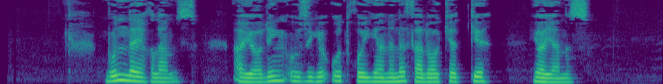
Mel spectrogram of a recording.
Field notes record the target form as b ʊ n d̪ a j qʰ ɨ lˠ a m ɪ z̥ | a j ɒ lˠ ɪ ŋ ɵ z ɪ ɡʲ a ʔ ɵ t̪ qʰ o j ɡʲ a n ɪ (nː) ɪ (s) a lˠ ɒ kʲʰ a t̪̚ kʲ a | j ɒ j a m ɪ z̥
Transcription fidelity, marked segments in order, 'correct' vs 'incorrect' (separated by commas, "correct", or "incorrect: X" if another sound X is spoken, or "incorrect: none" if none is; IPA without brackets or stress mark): incorrect: n, incorrect: f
